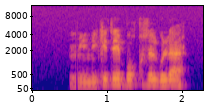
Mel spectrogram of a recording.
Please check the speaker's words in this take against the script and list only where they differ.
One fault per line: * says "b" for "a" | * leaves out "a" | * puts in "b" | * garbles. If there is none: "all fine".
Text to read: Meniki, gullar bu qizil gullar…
* says "deb" for "gullar"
